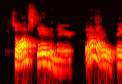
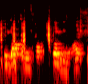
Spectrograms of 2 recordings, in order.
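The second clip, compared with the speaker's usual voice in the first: disbelief; 9 semitones higher, faster than usual. Retold or imitated. Retold disbelief at cake.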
